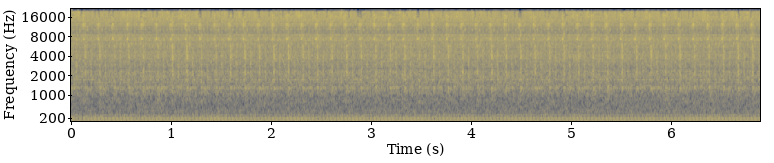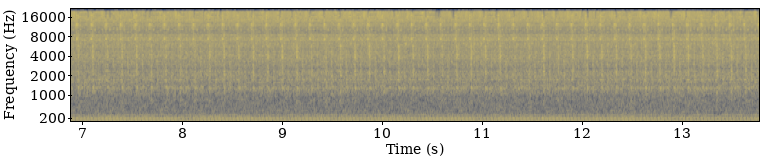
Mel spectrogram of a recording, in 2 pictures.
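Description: Steady idle with an even, regular light knock about three times a second riding over the engine hum; sounds like piston slap.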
